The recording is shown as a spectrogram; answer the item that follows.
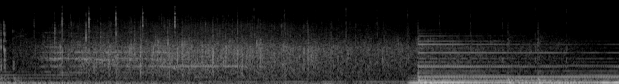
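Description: Audience applauding, then about four seconds in a slow music track for the routine starts, with held chords over a deep bass.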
